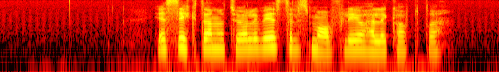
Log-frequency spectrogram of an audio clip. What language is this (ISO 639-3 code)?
nor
